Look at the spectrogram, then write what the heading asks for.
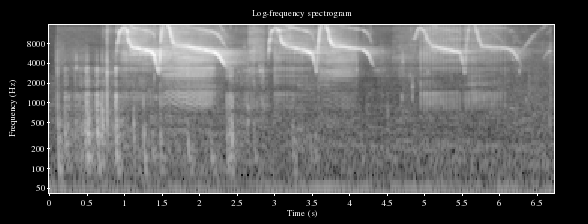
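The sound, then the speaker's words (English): Recordings of whistles from different individual animals, whose whistle structure differs between individuals, are played back: about five high, squeaky whistles, each sweeping sharply downward in pitch, come in quick succession with brief gaps between them. There are no voices. “The structure of the whistle is different between individuals. So I'm going to play these so you can have a listen.”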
